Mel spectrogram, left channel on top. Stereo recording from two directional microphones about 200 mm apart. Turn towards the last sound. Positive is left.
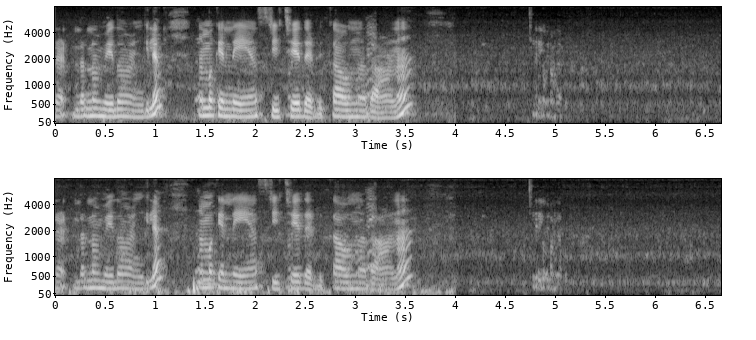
turn(degrees=-20)  # may be behind; listen again after turning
